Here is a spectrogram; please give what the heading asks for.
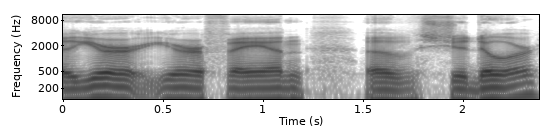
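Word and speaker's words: Shedeur: So you're you're a fan of Shidor." Shidor is how you pronounce his name. Shador. Shidor Sanders.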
